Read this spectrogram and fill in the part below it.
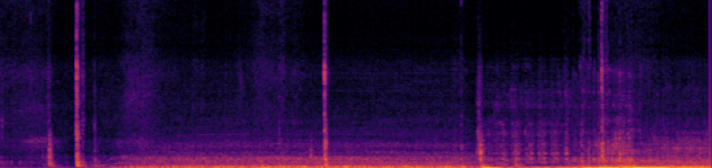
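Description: A New Holland skid steer engine starts and runs steadily after a couple of sharp clicks and clunks, with the idle loud and close and swelling near the end. No voices are heard.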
